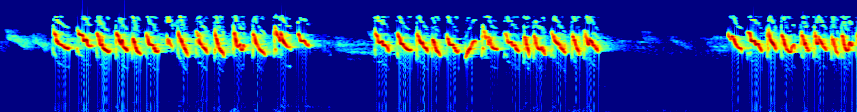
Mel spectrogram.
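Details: White-eye of the Dakun Merapi type singing in the long ngalas style: three bursts of very high, rapid, sharp chirping notes, each lasting about two to three seconds with short pauses between, on a clean, quiet background.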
